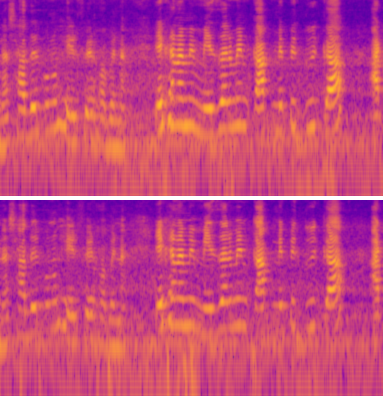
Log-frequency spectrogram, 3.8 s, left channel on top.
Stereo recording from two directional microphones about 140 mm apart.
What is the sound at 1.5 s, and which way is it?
A woman's voice, 50° left (ahead or behind).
